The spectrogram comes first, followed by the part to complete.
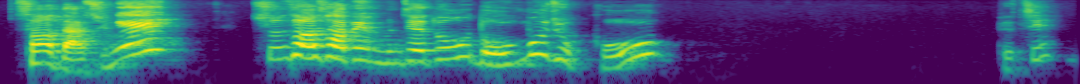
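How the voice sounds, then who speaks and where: A woman teaching an English reading passage for a high school exam, explaining it casually and acting out quick asides and rhetorical questions. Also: very animated, a little mellow. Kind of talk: exam prep lecture.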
